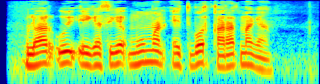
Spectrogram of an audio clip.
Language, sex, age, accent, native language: Uzbek, male, 18-24, Buxoro, Uzbek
